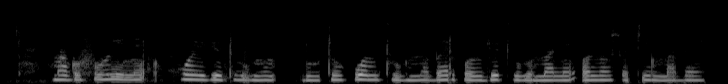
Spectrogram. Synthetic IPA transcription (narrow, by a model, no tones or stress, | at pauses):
maɡofulinɛʔɔkwɔjɔd͡ʒ | dutokwomtʰuɡmabɛrkɔdd͡ʒotuɡomanɛʔɔlɔsɔtimːa̰bɛr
